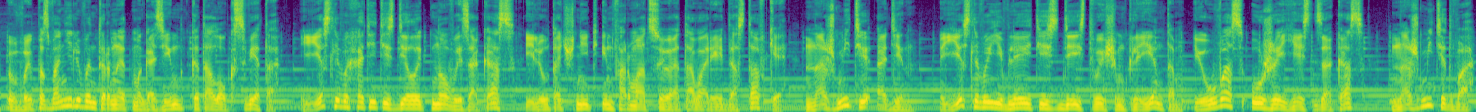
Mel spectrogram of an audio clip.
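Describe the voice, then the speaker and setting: A man's voice: fairly low pitch, very animated, moderate pace. A man reading recorded telephone greetings in a polite, formal announcer delivery. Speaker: voice-over artist. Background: background music.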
